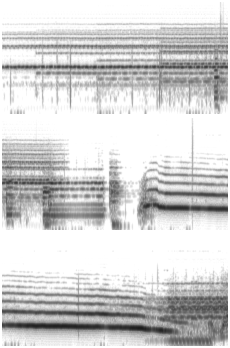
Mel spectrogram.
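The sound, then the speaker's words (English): Long, wavering howls of mad dogs rise and sustain for several seconds, layered into a drawn-out, mournful chorus that slowly falls in pitch, loud with no talking; the scene is set in darkest Africa. “John Carradine isn't exactly soothing to your nerves, but put them together in a story set in darkest Africa with mad dogs howling in the background and, whew, well, find out for yourself.”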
